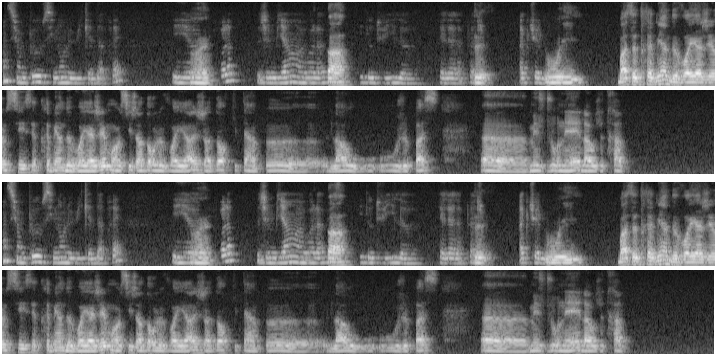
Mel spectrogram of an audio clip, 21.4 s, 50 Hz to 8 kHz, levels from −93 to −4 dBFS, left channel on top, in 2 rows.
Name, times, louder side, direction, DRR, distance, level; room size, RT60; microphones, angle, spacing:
voice 1, 0.0-1.8 2.5-3.0 3.3-3.4 3.8-5.1 5.4-6.2 6.6-7.2 7.8-8.2, equal, 45° right, 0.6 m, -30 dB
voice 2, 8.1-8.7 9.2-14.1 14.3-17.2 17.9-20.0, left 2 dB, 15° left, 0.4 m, -21 dB
2.2 x 2.0 x 2.9 m
head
